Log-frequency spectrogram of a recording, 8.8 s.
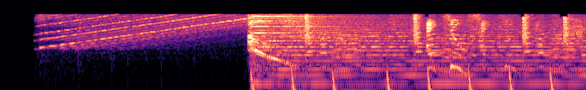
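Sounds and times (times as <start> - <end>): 
heroic anthem-like music with horns: 3.8 - 8.7.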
